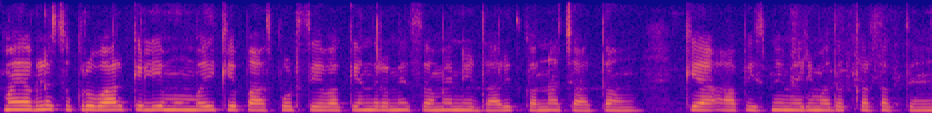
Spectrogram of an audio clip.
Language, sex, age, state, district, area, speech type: Hindi, female, 18-30, Uttar Pradesh, Mau, rural, read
